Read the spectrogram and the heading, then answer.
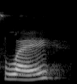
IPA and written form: sleɪ (sleigh)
